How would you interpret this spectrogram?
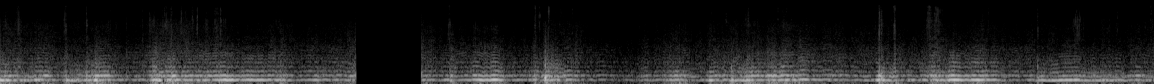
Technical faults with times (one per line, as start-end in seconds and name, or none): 3.56-4.22 playback stall
4.22-7.22 time-compressed catch-up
